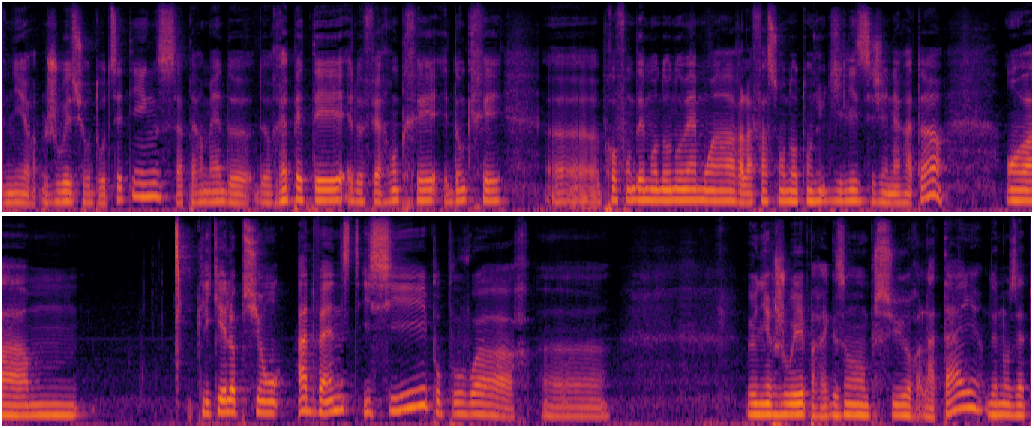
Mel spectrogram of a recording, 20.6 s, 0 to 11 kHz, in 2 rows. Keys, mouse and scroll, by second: 4.2 click, 12.5 click, 16.6 scroll down 2, 17.5 scroll down 5, 18.8 click, 18.8-19.2 scroll down 2.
